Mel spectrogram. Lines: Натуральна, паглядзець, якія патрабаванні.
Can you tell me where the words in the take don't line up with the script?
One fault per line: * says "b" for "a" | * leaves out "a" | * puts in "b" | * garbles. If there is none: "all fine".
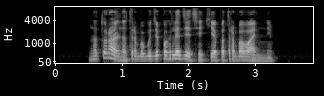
* puts in "трэба будзе"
